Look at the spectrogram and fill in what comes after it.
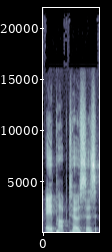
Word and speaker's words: apoptosis: the word apoptosis is most definitely pronounced with two audible P's.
